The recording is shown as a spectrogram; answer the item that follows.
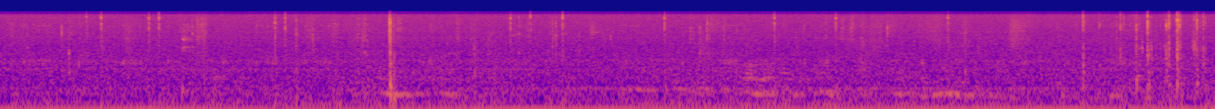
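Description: Quiet keystrokes on a computer keyboard entering Linux network commands inside a VirtualBox virtual machine, irregular light taps over a steady low hum, with one sharper key hit partway through.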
